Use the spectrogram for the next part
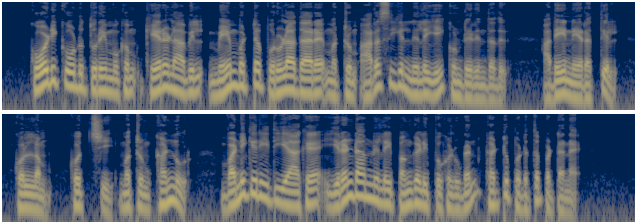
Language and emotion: Tamil, neutral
